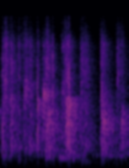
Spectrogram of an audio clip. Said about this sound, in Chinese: 啊，掌声送给他们，谢谢。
